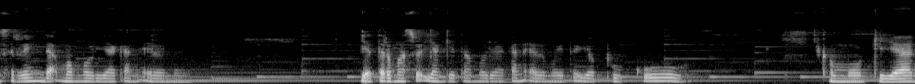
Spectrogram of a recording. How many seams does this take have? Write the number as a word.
two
